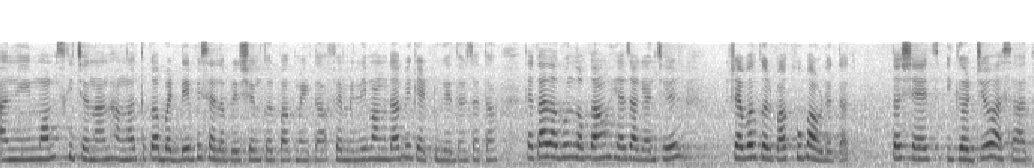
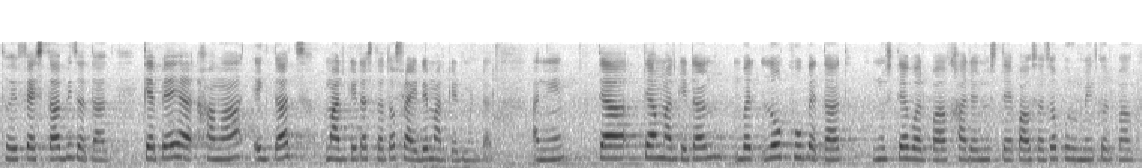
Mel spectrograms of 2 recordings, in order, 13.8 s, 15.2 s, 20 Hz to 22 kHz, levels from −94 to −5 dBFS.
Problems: none marked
